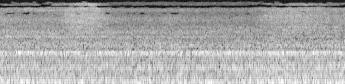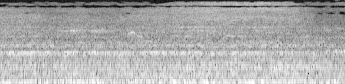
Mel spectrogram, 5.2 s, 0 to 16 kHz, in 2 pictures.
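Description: JR 209 series electric commuter train pulling out of the station, with a steady low rumble of wheels on the track and a thin, steady motor whine above it.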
